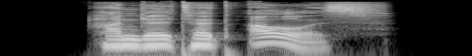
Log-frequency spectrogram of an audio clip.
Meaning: inflection of aushandeln: 1. second-person plural preterite 2. second-person plural subjunctive II
- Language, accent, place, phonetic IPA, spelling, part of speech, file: German, Germany, Berlin, [ˌhandl̩tət ˈaʊ̯s], handeltet aus, verb, De-handeltet aus.ogg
